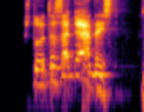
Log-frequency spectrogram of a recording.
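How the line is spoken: Shrieking while struggling. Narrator (Russian): завизжал, тщетно пытаясь вырваться

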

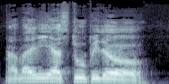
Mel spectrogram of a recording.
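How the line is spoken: Shouted. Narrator (Italian): gli gridò

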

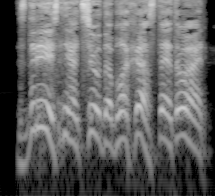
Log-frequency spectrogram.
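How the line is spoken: Yelling. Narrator (Russian): заорал Йося

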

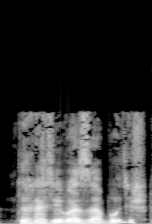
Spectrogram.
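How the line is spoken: Cheerful chirping. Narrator (Russian): весело щебетала та

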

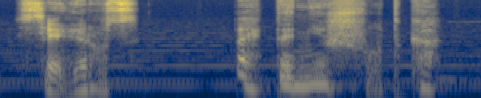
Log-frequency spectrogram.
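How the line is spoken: Near whisper. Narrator (Russian): Минерва почти шептала

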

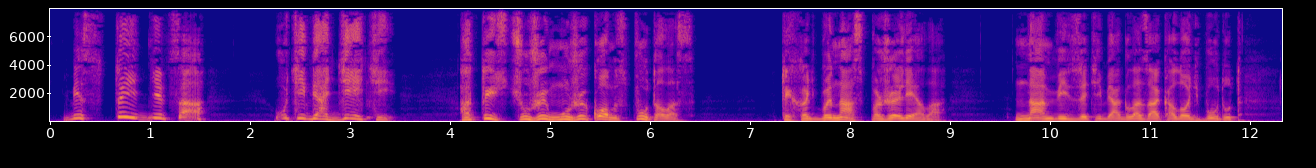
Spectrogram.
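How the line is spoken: Muffled, loud sobbing. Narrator (Russian): Она уткнулась в фартук, громко всхлипывая и сморкаясь

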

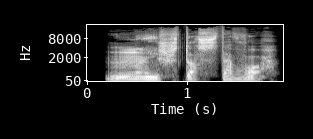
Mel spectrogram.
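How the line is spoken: Barked. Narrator (Russian): рявкнул невидимый вампир

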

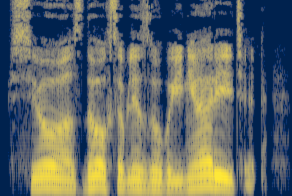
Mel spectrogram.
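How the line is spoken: Grumbled after them. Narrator (Russian): ворчат им вслед

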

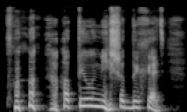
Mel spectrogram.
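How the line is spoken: Laughing. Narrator (Russian): рассмеялся Линхуан

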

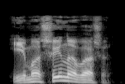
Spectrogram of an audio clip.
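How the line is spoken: Stern question. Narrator (Russian): строго спросил Коклюшный, не разделяя восторженного настроения своего собеседника

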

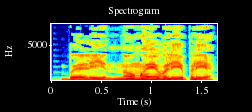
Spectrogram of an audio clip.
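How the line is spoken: Grumbling. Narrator (Russian): проворчал Волков

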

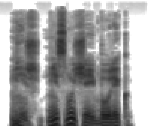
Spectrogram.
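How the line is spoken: Commanding through clenched teeth. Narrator (Russian): сквозь зубы командовал Владимир

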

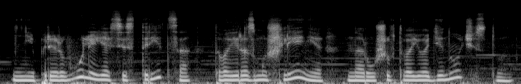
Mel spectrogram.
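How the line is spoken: Gentle, kind. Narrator (Russian): Штейла обратилась ласково, по-доброму

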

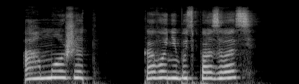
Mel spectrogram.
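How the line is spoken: Timid. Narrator (Russian): Робко предложила я

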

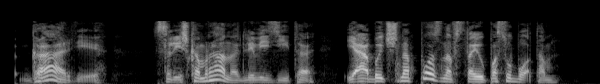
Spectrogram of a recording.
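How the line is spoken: Mumbled. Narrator (Russian): пробормотал он

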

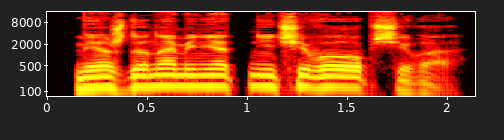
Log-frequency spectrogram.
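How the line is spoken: Plain. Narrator (Russian): ответил Гальд

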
